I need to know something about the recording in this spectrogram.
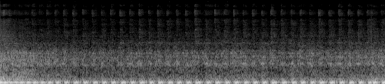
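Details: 2006 Yamaha Rhino 450, possibly low on oil, just topped up and warming: steady single-cylinder run with regular low thump three or four a second; knock sounds softer after oil added, cause unconfirmed, rebuild planned.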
